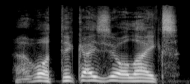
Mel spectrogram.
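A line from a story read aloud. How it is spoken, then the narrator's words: Angry rasp. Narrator (Russian): прохрипел он со злостью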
